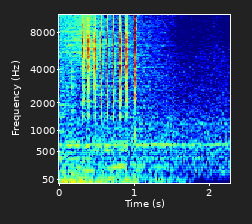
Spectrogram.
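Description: Outro background music fading out, with a quick run of light ticks in the first second and one sharper click about a second in.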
